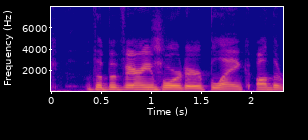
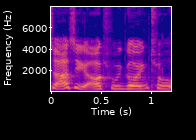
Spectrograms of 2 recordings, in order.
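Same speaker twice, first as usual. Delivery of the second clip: put-on British accent, higher; 6 semitones higher than usual. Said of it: "and a British accent".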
